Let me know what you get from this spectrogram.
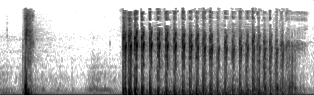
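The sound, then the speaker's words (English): A brief dull thump, then a buzzy fart that sputters in rapid pulses for about a second before trailing off, with no talking. “Just a fart.”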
